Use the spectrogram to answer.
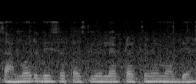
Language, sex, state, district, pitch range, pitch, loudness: Marathi, male, Maharashtra, Chandrapur, 125-130 Hz, 125 Hz, -29 LUFS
